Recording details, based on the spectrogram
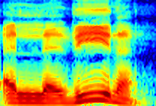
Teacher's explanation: Kalau dzal hujung lidah kita keluar sikit kan?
